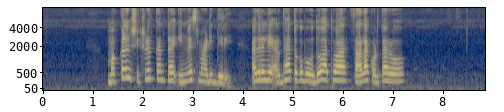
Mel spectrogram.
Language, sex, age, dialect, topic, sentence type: Kannada, female, 46-50, Dharwad Kannada, banking, question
